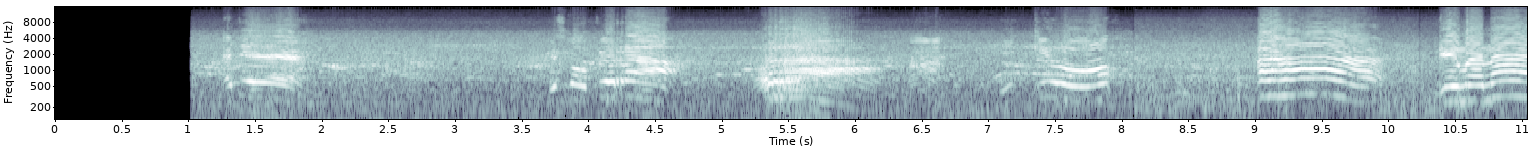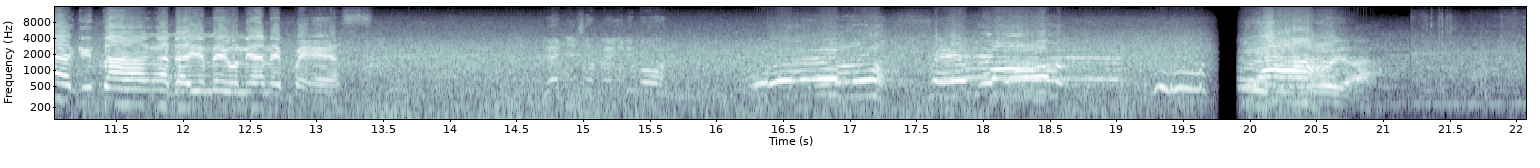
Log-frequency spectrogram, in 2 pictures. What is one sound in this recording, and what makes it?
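Young men talk and exclaim with animation, close by, outdoors.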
